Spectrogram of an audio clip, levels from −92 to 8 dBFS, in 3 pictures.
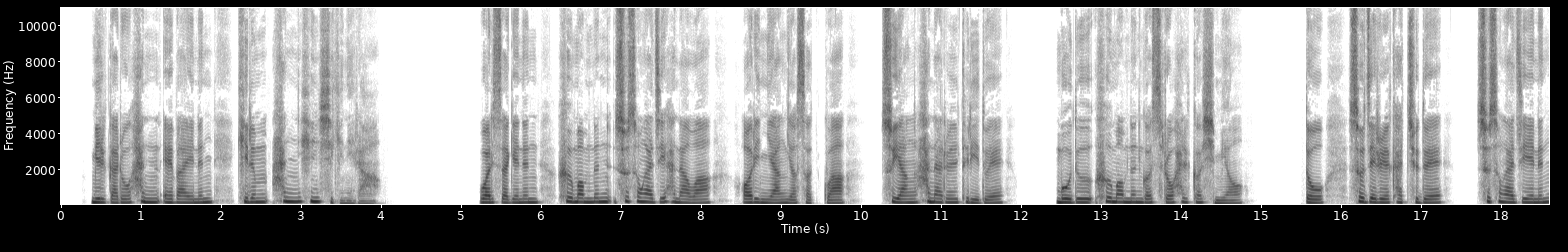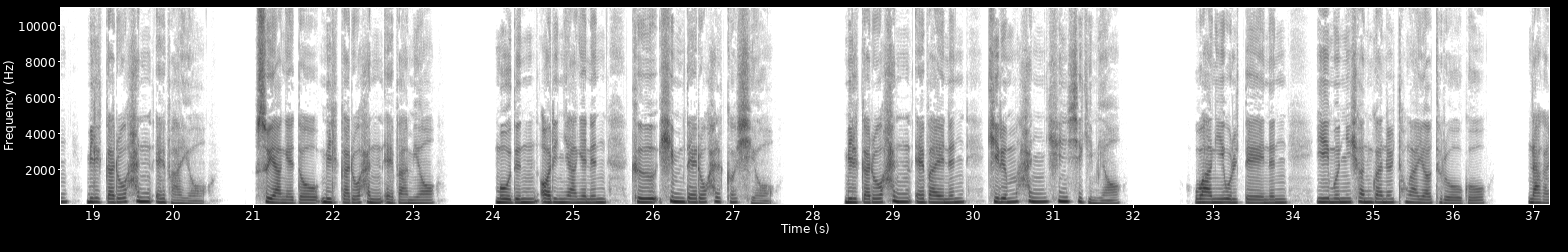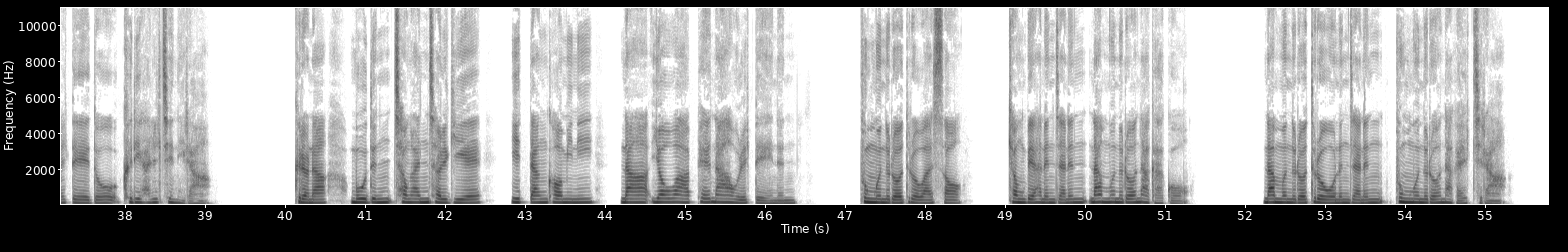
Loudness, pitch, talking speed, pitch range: -21 LUFS, 195 Hz, 225 characters per minute, 175-210 Hz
